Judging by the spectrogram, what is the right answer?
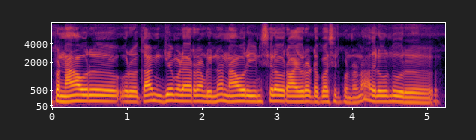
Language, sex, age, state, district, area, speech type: Tamil, male, 18-30, Tamil Nadu, Tiruchirappalli, rural, spontaneous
